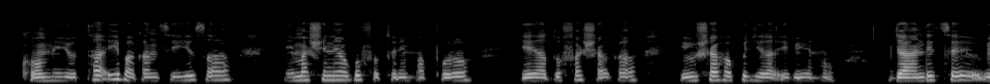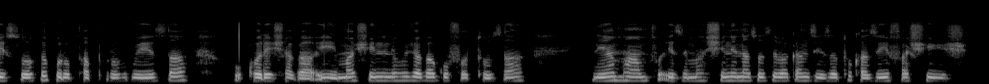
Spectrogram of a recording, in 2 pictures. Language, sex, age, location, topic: Kinyarwanda, female, 36-49, Musanze, government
